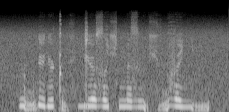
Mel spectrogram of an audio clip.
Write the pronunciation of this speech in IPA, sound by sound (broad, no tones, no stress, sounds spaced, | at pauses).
ɳ ṵ ɾʲ œ ɾʲ ɯ ʈ ṵ ç ɡʲ œ z ɤ ç n ɛ z v ḭ ç ṵ v ɛ ʎ ḭ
